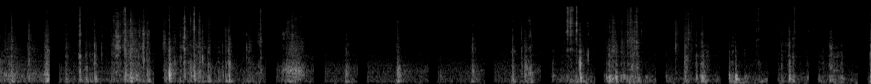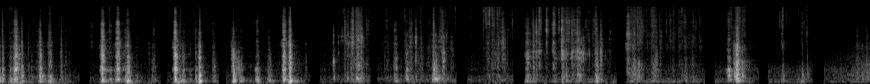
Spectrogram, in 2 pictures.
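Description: Small drink cartons and wrapped snack packs being set and dropped into clear plastic bins in a refrigerator drawer: a fast, irregular run of clicks, taps and knocks, busiest about nine to twelve seconds in.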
